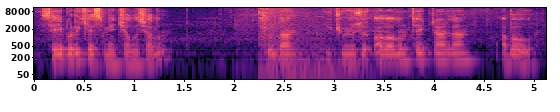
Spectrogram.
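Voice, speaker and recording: A man from Turkey commenting casually on his mobile game match, chatty and rambling from topic to topic, with bursts of excited shouting at his teammates. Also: medium pitch, normal speed, a little hiss or hum. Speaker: gaming YouTuber.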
